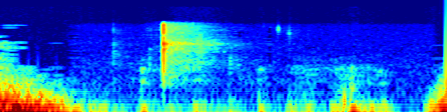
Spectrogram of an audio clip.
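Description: A felt-tip whiteboard marker against a whiteboard: a dull low rub, then one sharp click a little under a second in.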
